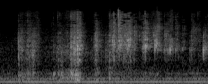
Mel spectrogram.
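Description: Paperback books being handled and sorted in the lap: irregular rustling with light taps and clicks.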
